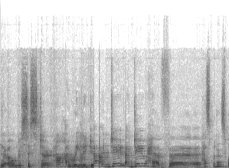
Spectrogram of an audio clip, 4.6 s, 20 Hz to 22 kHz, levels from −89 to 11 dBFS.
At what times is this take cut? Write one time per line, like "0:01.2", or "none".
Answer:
0:01.9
